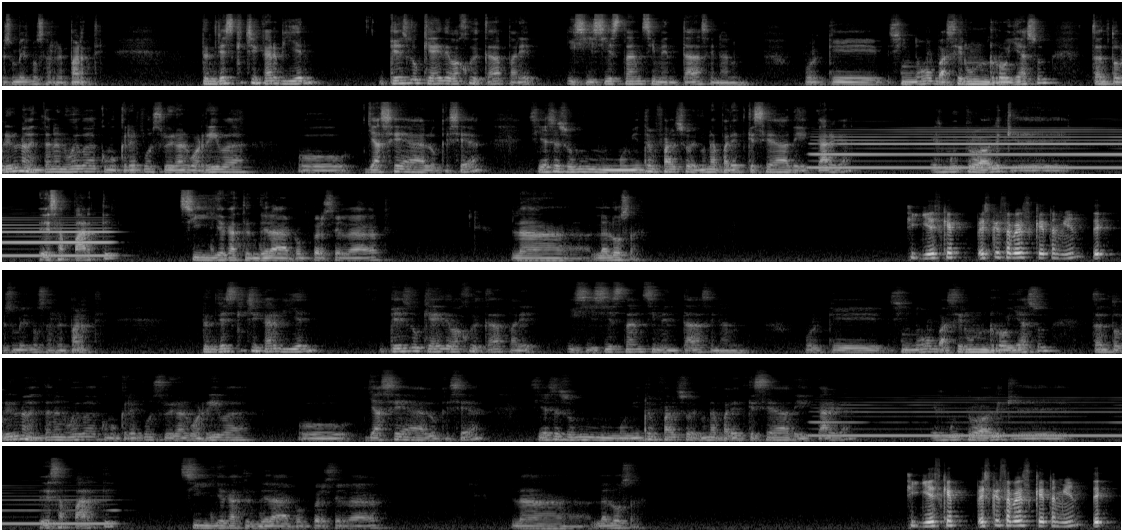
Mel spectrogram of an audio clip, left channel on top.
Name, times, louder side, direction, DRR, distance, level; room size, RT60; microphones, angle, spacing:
voice 1, 0.0-1.5 2.0-3.2 3.9-5.3 5.6-13.7 14.2-19.7 20.5-21.9 22.8-23.5 24.2-26.2 27.5-28.8, left 4 dB, 85° left, 10 dB, 0.8 m, -32 dB
Wind instrument woodwind instrument, 19.2-23.6, left 7 dB, 50° left, 0.4 m, -29 dB
voice 2, 31.5-33.4, right 2 dB, 20° right, 10 dB, 0.4 m, -22 dB
6.6 x 3.4 x 5.3 m, 0.33 s
head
